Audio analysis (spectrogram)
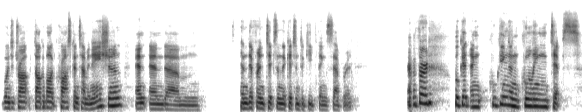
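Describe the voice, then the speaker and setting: A man's voice: fairly high pitch, big pitch swings, moderate pace, fairly bright tone. Spanish-accented man teaching an online workshop. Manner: friendly, reads chat aloud, frequent fillers. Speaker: food safety workshop instructor.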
